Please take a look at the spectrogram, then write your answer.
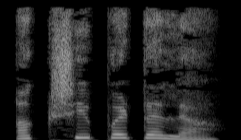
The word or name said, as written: ಅಕ್ಷಿಪಟಲ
